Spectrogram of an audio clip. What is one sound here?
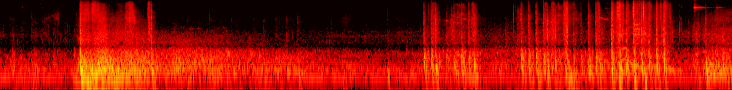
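Gunshots crack in rapid bursts nearby.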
